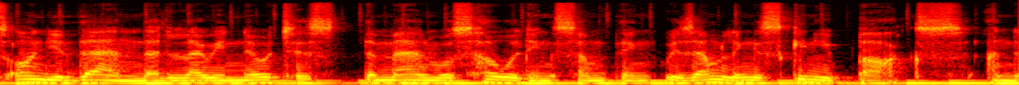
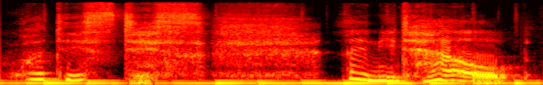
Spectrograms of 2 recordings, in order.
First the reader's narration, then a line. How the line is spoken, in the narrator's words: Larry pleaded one last time before he lost any energy to argue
